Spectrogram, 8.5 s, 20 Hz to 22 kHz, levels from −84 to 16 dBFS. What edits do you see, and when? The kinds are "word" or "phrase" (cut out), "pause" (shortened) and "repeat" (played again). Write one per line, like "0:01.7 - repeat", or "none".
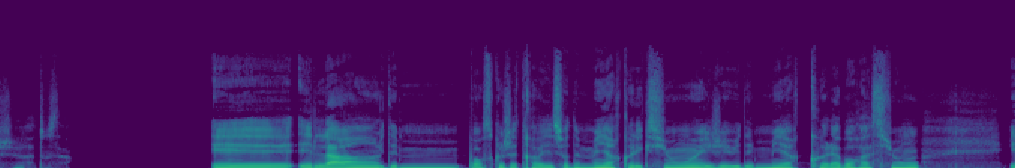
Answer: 0:03.2 - word
0:03.8 - word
